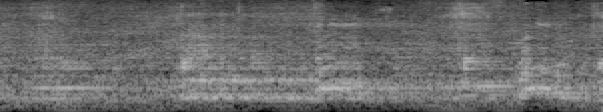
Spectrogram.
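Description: Didgeridoos droning in a live ensemble, with several held higher tones that step to new pitches a few times and grow louder a little under a second in.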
